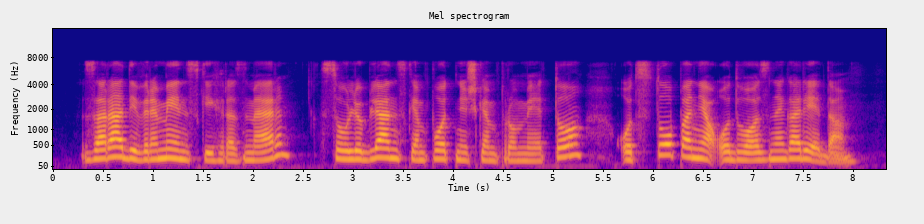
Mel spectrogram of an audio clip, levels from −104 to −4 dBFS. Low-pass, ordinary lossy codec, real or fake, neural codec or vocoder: 7.2 kHz; none; real; none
